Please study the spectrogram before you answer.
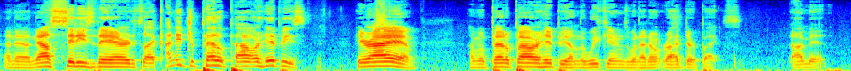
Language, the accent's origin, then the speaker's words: English; Texas, United States; I'm from Texas, live in McKinney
